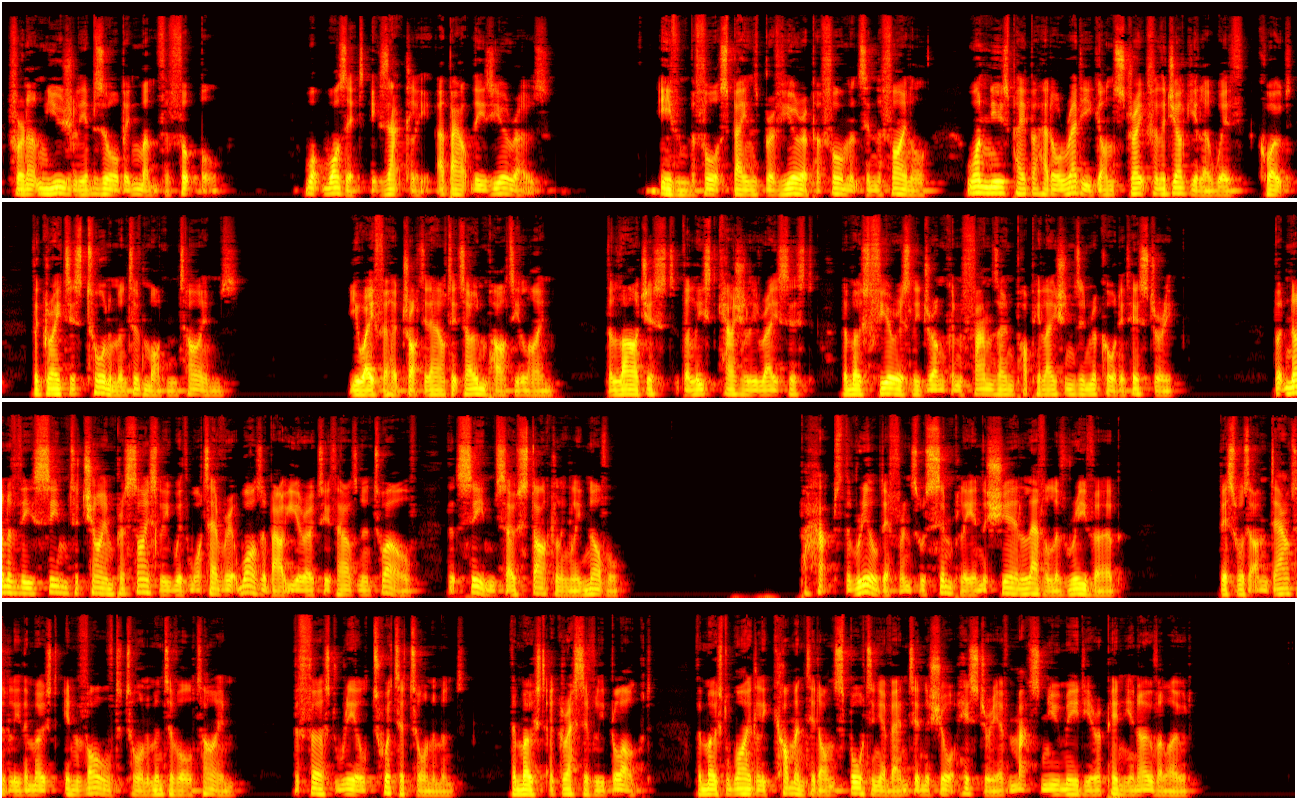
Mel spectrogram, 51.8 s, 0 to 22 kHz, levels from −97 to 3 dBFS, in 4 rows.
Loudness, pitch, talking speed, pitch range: -25 LUFS, 90 Hz, 150 wpm, 85-95 Hz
